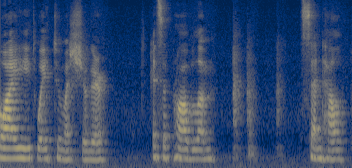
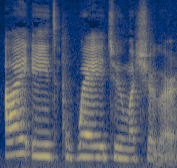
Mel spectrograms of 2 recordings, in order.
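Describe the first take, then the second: First: Sugar said flatly, serious, no joke; dead serious. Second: Said in the usual way. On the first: Shown as a demonstration. Correcting viewers who think it's cute, dead serious. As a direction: restate it as a real problem. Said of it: "but no". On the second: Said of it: "it sounds, like, kinda quirky and cute".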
